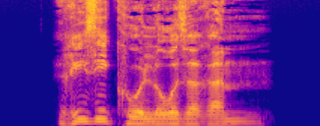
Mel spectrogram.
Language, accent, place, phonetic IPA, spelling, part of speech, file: German, Germany, Berlin, [ˈʁiːzikoˌloːzəʁəm], risikoloserem, adjective, De-risikoloserem.ogg
- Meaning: strong dative masculine/neuter singular comparative degree of risikolos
